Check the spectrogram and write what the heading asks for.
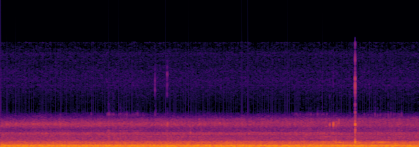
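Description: Steady low drone of a general cargo ship's engines and machinery, with a constant hum running through it. A single brief click about five seconds in.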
